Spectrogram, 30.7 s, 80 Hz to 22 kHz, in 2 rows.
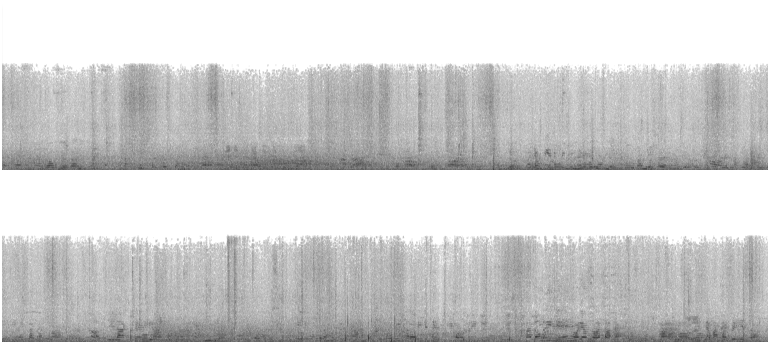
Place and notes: bratislava, market at zilinska street - market atmosphere I
3 September 2010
